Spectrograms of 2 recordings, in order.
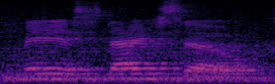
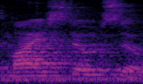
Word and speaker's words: maestoso: And people are like, me estaso. Like, they don't know how to say it because it's in a different language. But you know, we learn that. We learn that it's maestoso.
